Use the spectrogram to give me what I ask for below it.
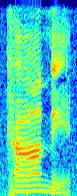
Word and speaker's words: cane: Let's look at this word, cane. See, you pronunciate ka because the a is a strong vowel. Here it is. A is strong. That's why you say ka.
